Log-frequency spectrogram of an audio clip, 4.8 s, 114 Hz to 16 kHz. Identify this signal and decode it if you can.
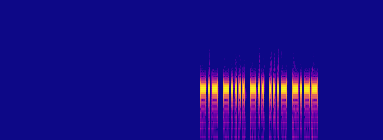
Morse code, heard as a keyed tone, about 52 wpm, 700 Hz. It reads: K6DVY
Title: USA Call Signs - 5 Characters - Repeated 3x - 50wpm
